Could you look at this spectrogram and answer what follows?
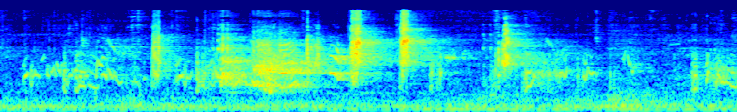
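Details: Budgerigars chirping: scattered harsh squawks and short chirps in bursts, with sharp clicks between calls and quieter gaps.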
